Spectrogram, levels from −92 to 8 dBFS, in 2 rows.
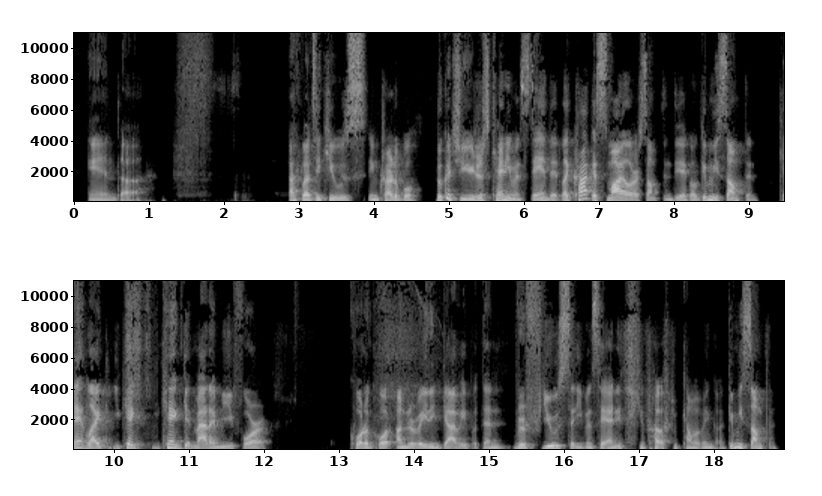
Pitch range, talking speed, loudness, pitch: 110-150 Hz, 165 wpm, -23 LUFS, 125 Hz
